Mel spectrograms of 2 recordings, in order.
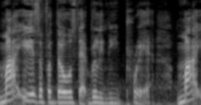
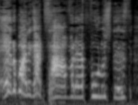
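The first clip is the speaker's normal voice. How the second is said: much higher, mock scolding mother; mother's scolding; 11 semitones higher than usual. Pastor quoting her mother, high mock scolding. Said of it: "my mother said".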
